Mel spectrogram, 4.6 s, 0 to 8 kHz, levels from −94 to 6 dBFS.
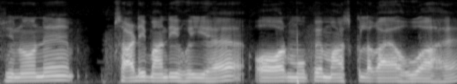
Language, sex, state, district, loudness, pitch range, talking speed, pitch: Hindi, male, Delhi, New Delhi, -18 LUFS, 115-130 Hz, 155 wpm, 125 Hz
